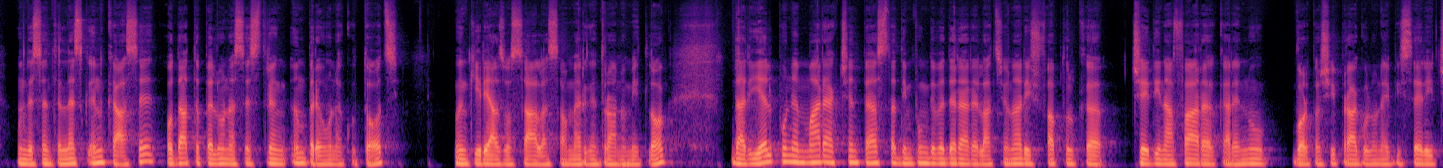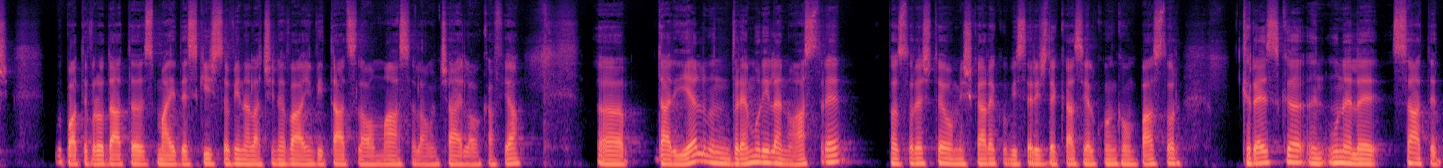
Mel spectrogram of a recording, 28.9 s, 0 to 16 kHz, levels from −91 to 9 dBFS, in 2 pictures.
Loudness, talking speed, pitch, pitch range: -17 LUFS, 185 wpm, 100 Hz, 95-110 Hz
